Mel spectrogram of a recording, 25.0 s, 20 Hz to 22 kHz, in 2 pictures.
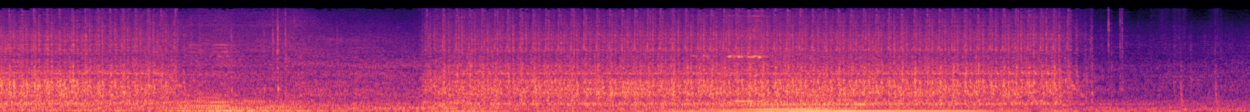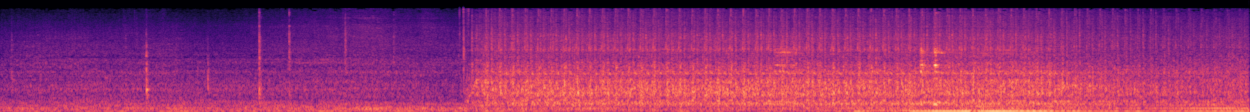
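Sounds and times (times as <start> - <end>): sewing machine running: 0.0 - 2.9, 4.2 - 11.2, 17.1 - 25.0.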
